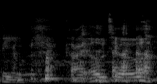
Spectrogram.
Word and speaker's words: Kyoto: interviewing us, it's like, I mean, everybody sort of pronounces their own way. Kyoto. Yeah. And they're like, Kyoto. he was like, here we Coyote. are with Coyote Hi-Fi. Coyote Kyoto, yeah. And I was like, Kyoto.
